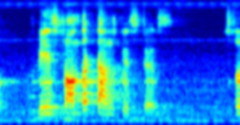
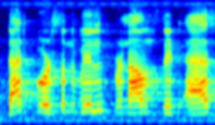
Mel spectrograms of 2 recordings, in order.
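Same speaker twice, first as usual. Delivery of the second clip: ordinary delivery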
